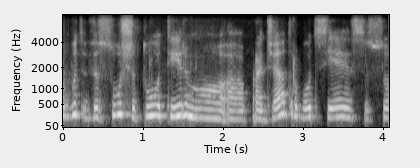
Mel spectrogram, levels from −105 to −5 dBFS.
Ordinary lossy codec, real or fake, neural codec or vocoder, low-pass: Opus, 16 kbps; real; none; 7.2 kHz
